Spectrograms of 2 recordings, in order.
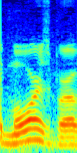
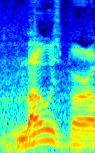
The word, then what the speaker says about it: Mooresboro: locals pronounce it mose now i would say mooresboro but the locals say moseboro with a z and got the town hall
